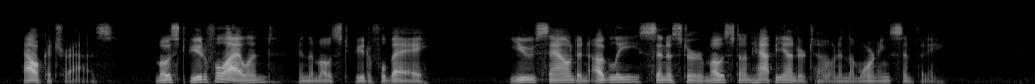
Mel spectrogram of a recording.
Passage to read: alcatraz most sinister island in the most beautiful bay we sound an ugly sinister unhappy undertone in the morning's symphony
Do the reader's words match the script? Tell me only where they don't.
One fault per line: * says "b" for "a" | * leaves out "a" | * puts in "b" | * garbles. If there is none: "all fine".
* says "beautiful" for "sinister"
* says "you" for "we"
* puts in "most"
